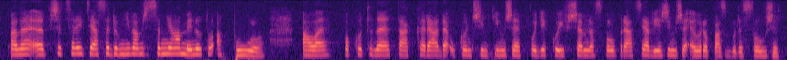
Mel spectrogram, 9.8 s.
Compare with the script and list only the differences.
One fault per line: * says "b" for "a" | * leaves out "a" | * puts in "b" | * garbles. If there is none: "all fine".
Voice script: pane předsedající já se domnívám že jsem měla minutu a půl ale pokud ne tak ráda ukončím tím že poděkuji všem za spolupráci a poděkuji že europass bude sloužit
* says "věřím" for "poděkuji"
